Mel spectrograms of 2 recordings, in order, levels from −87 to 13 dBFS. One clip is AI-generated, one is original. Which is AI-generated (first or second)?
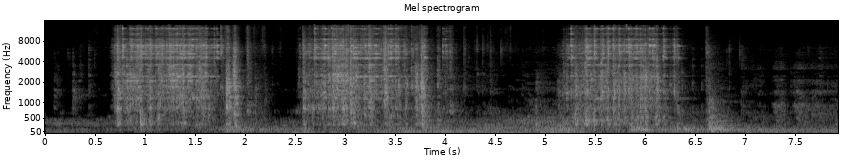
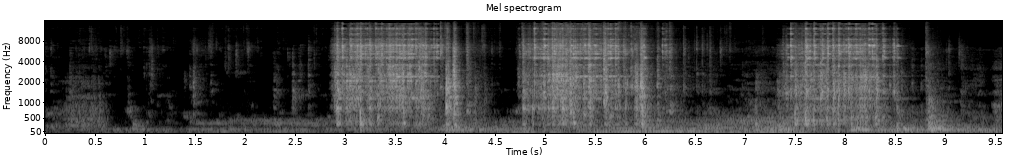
second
